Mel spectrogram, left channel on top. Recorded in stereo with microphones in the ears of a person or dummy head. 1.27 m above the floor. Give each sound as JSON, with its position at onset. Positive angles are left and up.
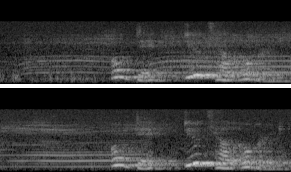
{"t": 1.1, "sound": "a woman speaking", "side_deg": -20, "distance_m": 2.5}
